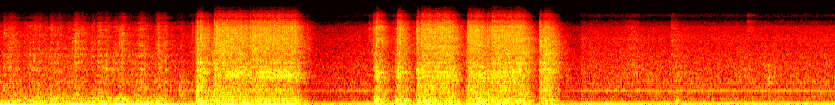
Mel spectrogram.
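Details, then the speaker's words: Electric circulation fan motor running in a shop, heard from outside the building: steady low hum with a thin whine on top; the motor has become noisy, may be replaced. "Except this motor has gotten kind of noisy. I don't know if you hear that. And that's what it sounds like on the outside of the building."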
